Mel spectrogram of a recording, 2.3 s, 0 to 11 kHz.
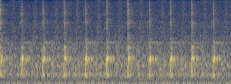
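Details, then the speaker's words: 1999 Club Car DS gas golf cart, crank no start in service mode with choke held: steady cranking about five compression beats per second, never fires; carburetor debris suspected, fuel filters and carb cleaning planned. "so as you can see, I'm holding the choke down. And it's not starting. So I'm gonna assume that we have some crap in the carburetor, which is very common."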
